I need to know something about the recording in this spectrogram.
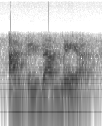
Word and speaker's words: αδυναμία: Or you can write it with D, but you will be pronounced it differently. Adinamia with broken Greek, but the correct Greek accent is not adinamia, adinamia. So it's with Athens accent.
